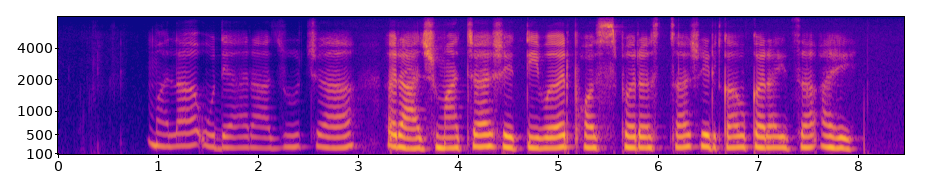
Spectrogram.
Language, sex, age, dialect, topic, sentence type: Marathi, female, 18-24, Northern Konkan, agriculture, statement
